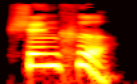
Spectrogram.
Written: 深刻

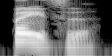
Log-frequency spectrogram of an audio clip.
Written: 被子

